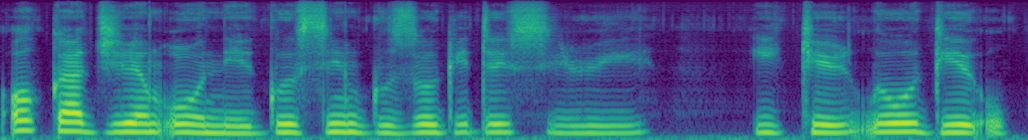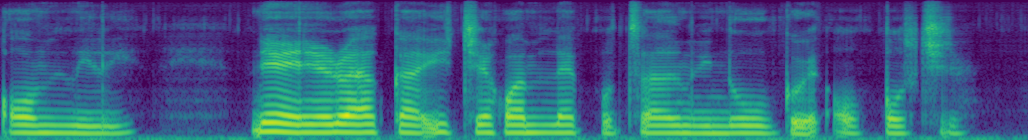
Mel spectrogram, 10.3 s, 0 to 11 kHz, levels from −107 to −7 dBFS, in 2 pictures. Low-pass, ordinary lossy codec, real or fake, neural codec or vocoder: none; none; fake; autoencoder, 22.05 kHz, a latent of 192 numbers a frame, VITS, trained on many speakers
